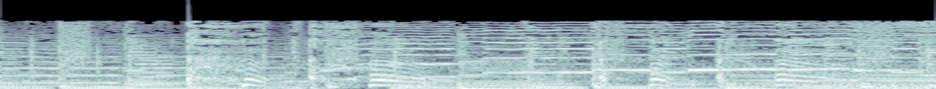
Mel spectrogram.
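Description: repeated coughing

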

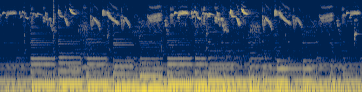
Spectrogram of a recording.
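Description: birds chirping and singing

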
